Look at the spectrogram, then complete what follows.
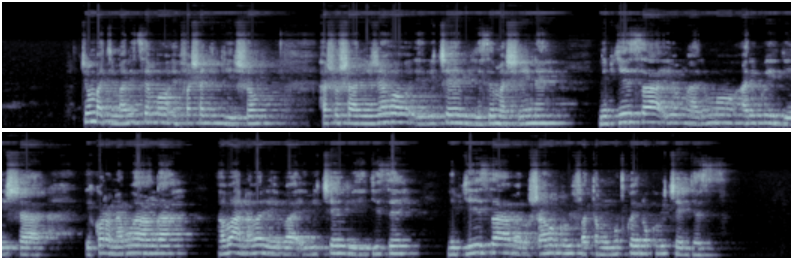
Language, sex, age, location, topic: Kinyarwanda, female, 36-49, Kigali, education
